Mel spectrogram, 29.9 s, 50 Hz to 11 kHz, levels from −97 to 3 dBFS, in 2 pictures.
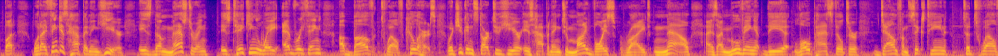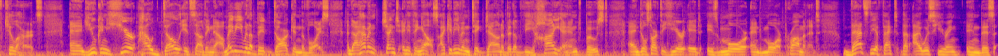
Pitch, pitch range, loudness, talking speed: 130 Hz, 115-155 Hz, -17 LUFS, 195 wpm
